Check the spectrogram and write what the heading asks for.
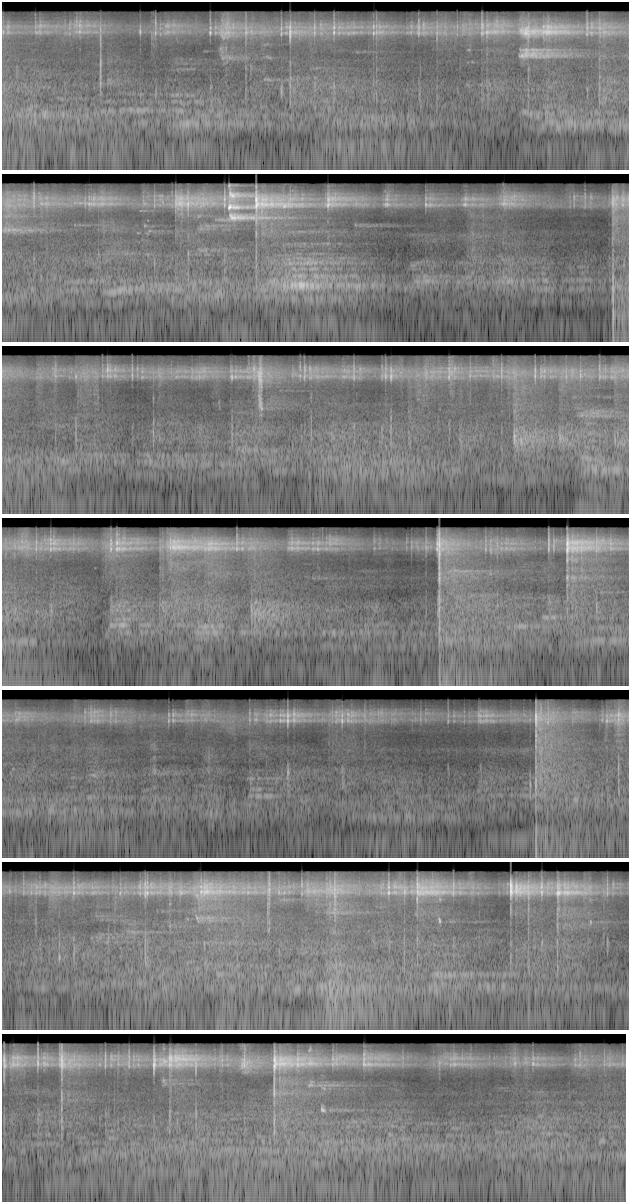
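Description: Table tennis balls clicking off paddles and tables at irregular intervals, over a steady murmur of people talking in a large sports hall.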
